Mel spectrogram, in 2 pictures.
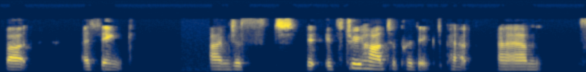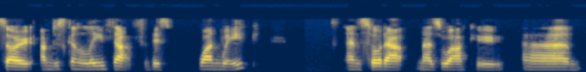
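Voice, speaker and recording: A woman's voice: low voice, dry recording. Chatty woman podcast host, lo-fi sound. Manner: chatty, with frequent ums and restarts. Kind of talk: casual podcast chat. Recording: dull, lo-fi dry sound.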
